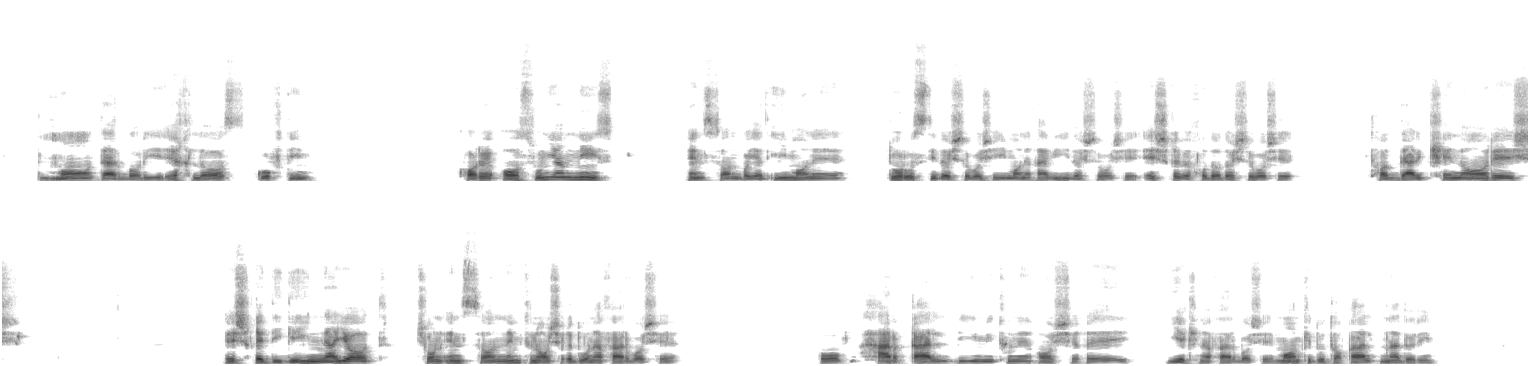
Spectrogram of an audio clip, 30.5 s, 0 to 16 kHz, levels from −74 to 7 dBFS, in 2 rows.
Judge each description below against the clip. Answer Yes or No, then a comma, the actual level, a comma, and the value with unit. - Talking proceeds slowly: Yes, slow, 100 wpm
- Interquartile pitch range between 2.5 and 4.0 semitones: No, average, 5.1 semitones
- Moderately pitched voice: No, low, 125 Hz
